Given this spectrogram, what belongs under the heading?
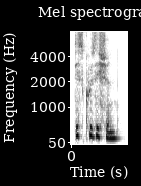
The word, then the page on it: disquisition: British English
